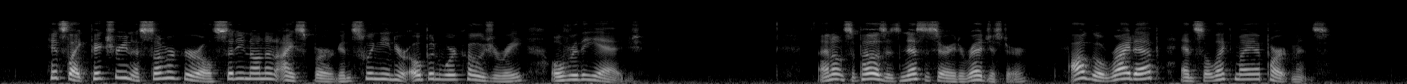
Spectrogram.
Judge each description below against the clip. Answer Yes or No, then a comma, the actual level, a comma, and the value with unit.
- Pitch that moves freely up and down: Yes, wide, 7.0 semitones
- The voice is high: Yes, high, 225 Hz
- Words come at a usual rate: Yes, average, 145 wpm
